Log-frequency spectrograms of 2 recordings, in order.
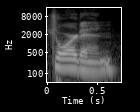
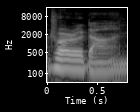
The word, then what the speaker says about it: Jorudan: Okay, it is supposed to be pronounced Jordan, not Jorudan. Yeah, it's spelled Jorudan, but it is based off the name Jordan, based off, like Codeman Camille, says, yeah, Camille Jordan.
